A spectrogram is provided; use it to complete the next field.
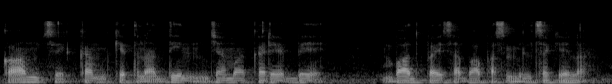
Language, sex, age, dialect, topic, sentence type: Magahi, male, 18-24, Western, banking, question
